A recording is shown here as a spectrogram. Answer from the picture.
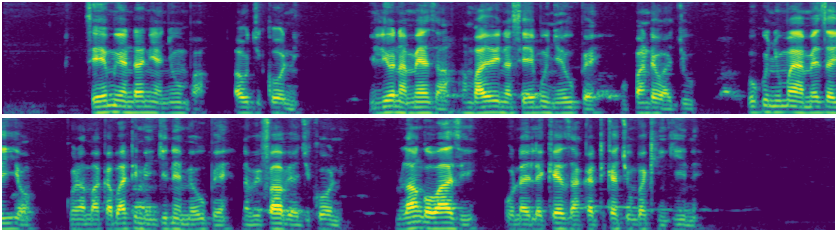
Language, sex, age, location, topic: Swahili, male, 18-24, Nairobi, finance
